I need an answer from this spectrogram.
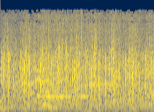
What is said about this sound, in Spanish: Fuerte aplauso para Víctor Hernández y para Rodolfo Hernández.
